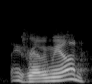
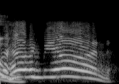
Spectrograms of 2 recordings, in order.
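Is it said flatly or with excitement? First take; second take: flatly; excitedly. First: It is said flatly, with little energy. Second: It is said with lots of excitement.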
